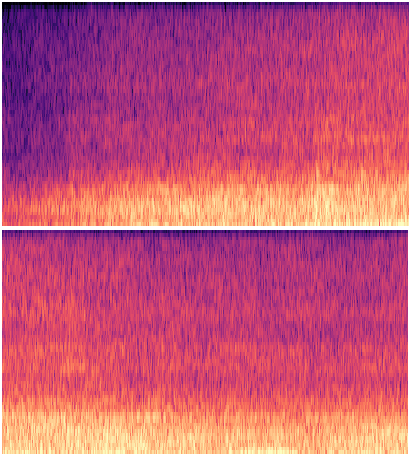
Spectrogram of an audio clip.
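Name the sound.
train travelling on rails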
